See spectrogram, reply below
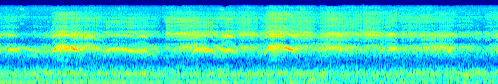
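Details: Harsh, slightly nasal arched cries are repeated several times by a black-headed gull at a nest with three chicks, with steady low rumble and hiss behind.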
